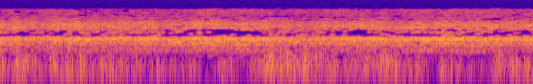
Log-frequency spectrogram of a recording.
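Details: Honking from migrating geese, a busy overlapping chorus of short nasal calls with a low background rumble.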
